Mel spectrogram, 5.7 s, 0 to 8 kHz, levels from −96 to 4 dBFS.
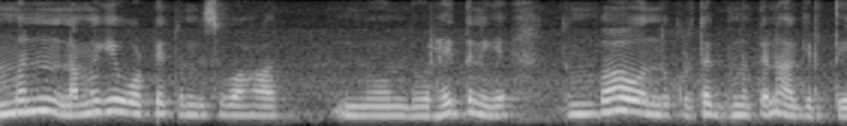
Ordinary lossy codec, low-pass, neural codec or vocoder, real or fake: none; none; none; real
